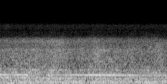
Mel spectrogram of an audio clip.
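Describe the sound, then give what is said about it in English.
A steady, rumbling roar of an airplane flying over a house, loud and unbroken throughout, with a faint humming tone running through the low drone and no one speaking. “You hear airplane flying over my house.”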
